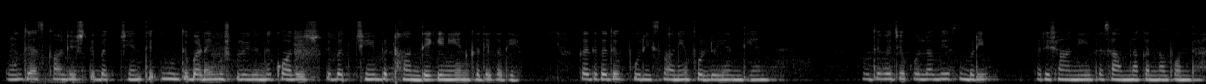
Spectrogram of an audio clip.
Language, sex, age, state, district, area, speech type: Dogri, female, 18-30, Jammu and Kashmir, Jammu, rural, spontaneous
